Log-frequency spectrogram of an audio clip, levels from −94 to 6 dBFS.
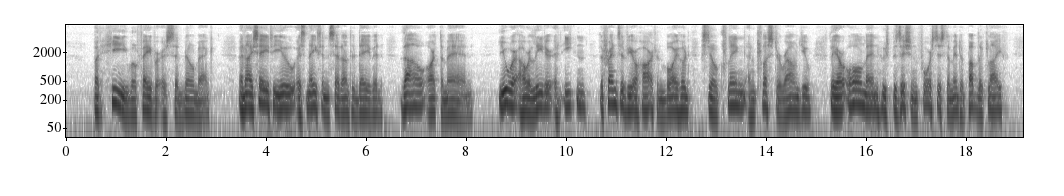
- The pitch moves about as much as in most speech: Yes, average, 4.6 semitones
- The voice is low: Yes, low, 115 Hz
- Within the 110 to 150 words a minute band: No, average, 160 wpm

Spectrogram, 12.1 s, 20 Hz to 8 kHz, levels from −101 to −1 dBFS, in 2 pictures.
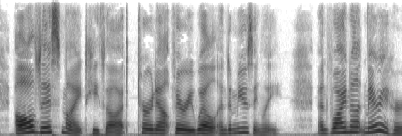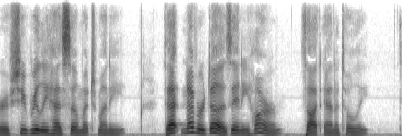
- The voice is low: No, high, 215 Hz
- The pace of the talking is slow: No, average, 150 wpm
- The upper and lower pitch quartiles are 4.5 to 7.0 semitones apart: Yes, average, 5.2 semitones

